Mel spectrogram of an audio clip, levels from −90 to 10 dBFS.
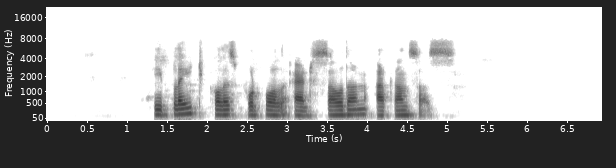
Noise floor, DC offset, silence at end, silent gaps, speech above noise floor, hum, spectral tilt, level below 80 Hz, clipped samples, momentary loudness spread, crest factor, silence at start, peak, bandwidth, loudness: under -90 dBFS; under 0.1%; 1.85 s; none; over 67 dB; none; -7 dB/octave; -64 dBFS; under 0.1%; 11 LU; 20 dB; 1.35 s; -4 dBFS; 7.8 kHz; -23 LUFS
